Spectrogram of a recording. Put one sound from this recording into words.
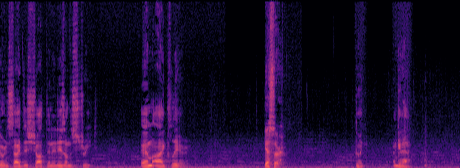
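A man speaks in a low, earnest voice up close.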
